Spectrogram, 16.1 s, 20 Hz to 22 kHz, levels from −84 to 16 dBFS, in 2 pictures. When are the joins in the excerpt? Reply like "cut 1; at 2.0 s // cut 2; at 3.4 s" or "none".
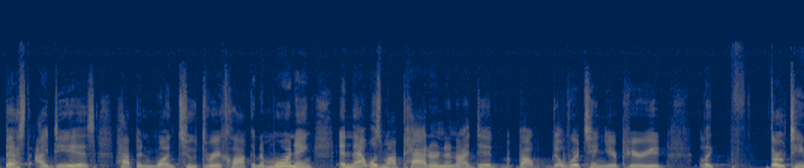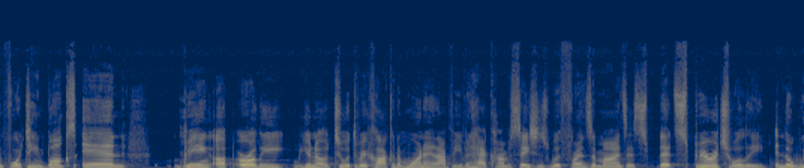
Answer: none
